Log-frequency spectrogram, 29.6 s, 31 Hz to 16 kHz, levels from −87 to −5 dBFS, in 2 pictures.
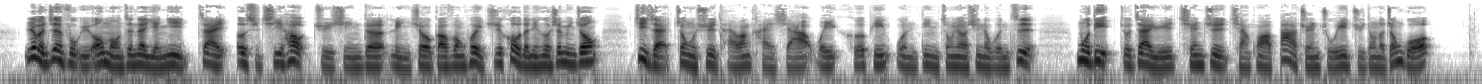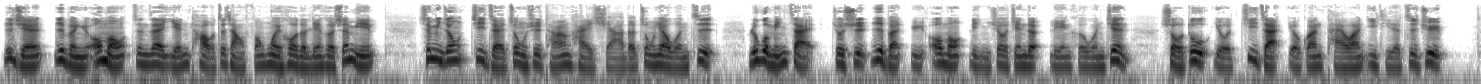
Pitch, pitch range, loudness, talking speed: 130 Hz, 115-150 Hz, -22 LUFS, 280 characters per minute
